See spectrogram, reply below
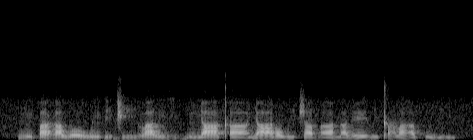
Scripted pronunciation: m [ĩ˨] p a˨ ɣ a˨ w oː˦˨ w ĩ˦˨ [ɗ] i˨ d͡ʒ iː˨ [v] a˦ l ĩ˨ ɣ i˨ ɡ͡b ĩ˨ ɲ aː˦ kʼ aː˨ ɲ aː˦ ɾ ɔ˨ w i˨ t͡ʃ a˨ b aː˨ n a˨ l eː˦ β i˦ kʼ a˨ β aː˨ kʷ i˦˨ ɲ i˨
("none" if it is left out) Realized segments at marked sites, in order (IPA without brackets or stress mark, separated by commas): ĩ˨, ɗ, β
